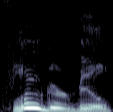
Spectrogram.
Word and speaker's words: Pflugerville: Pflugerville Texas and you gotta say it right Pflugerville Texas you got to say it right so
